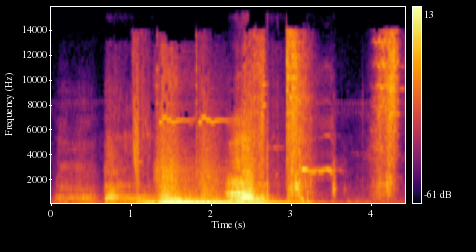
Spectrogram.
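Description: A blade slashes and strikes with heavy thuds.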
